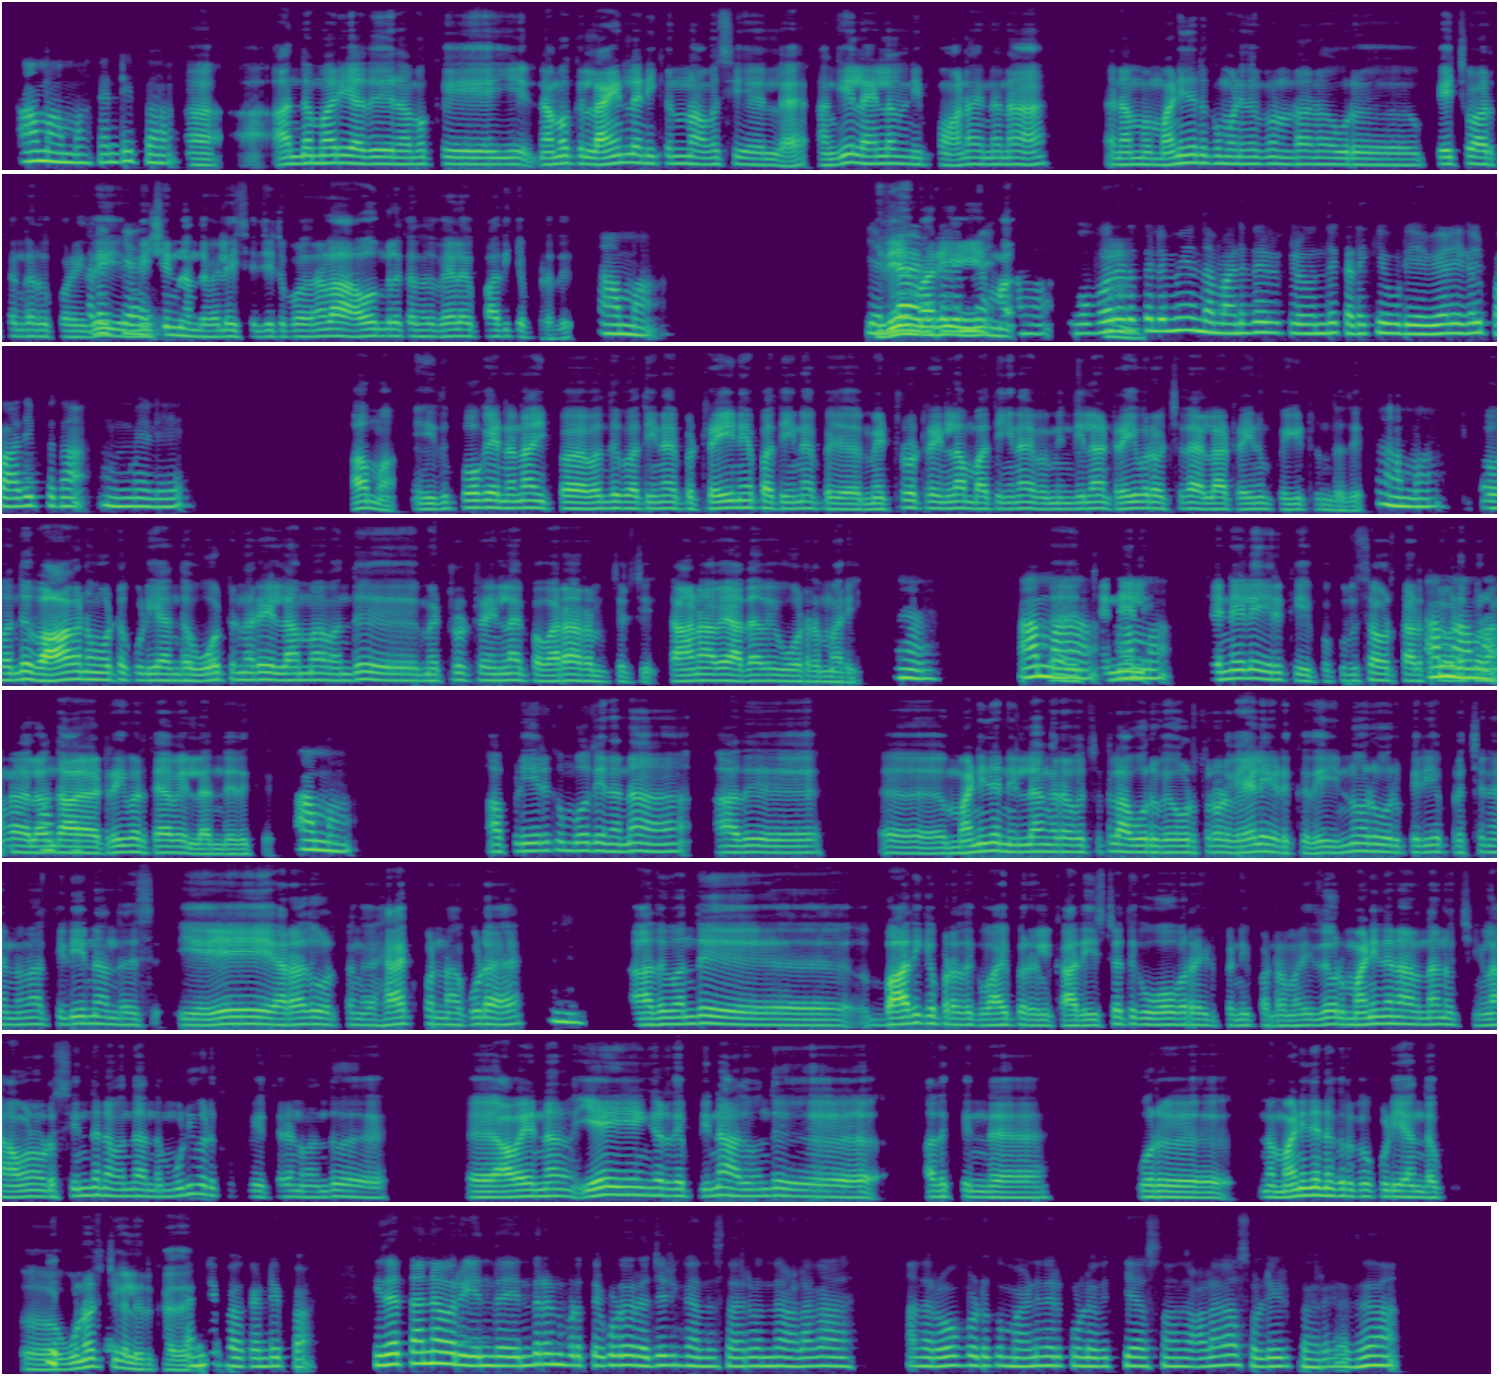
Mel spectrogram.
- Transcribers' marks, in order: other background noise; "மனிதர்களுக்கு" said as "மனிதர்கள்க்குள்ள"; "முந்தியெல்லாம்" said as "மிந்தியெல்லாம்"; drawn out: "அது"; in English: "ஏ. ஐ"; in English: "ஹேக்"; drawn out: "வந்து"; in English: "ஓவர் ரைட்"; in English: "ஏ. ஐ"; unintelligible speech; "இந்த" said as "எந்தரன்"
- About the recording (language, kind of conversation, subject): Tamil, podcast, எதிர்காலத்தில் செயற்கை நுண்ணறிவு நம் வாழ்க்கையை எப்படிப் மாற்றும்?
